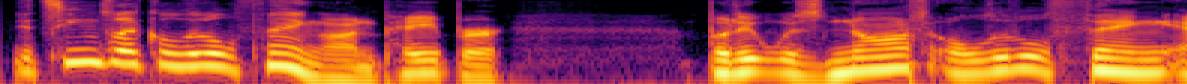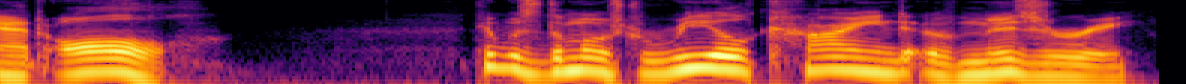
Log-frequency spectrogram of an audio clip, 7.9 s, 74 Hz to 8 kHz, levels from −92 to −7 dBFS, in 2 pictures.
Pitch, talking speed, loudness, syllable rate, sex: 140 Hz, 190 wpm, -17 LUFS, 4.8 syllables/s, male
